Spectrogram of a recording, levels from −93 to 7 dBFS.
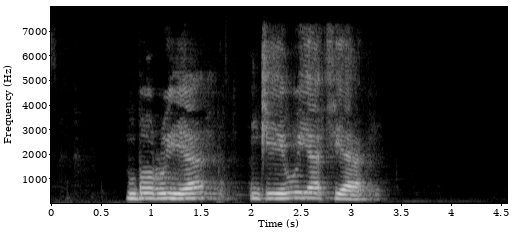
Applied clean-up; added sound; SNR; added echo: neural mask model DeepFilterNet 3.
